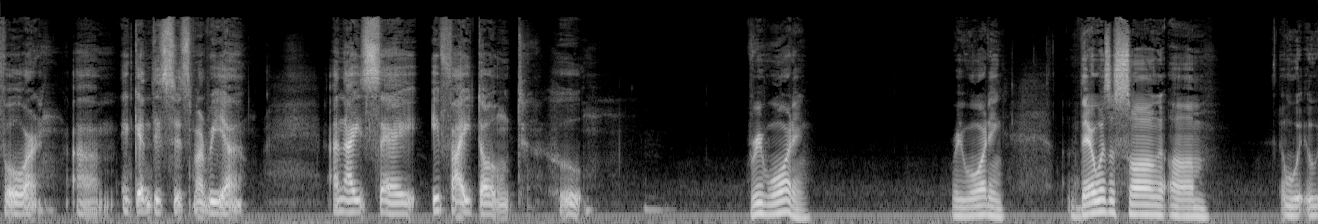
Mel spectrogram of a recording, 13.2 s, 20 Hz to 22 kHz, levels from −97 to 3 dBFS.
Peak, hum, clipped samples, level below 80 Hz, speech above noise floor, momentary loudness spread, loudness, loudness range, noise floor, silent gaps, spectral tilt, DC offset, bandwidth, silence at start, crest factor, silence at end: -2 dBFS; none; under 0.1%; -46 dBFS; 26 dB; 14 LU; -18 LUFS; 6 LU; -44 dBFS; none; -5 dB/octave; under 0.1%; 17 kHz; 0 s; 18 dB; 0 s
